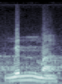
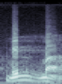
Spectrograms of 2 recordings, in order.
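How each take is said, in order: The two takes are said the same way.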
